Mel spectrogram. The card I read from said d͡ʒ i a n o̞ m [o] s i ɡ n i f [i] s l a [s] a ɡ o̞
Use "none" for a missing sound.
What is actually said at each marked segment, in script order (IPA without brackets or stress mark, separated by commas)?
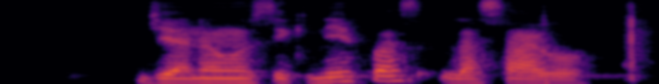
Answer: o, a, s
